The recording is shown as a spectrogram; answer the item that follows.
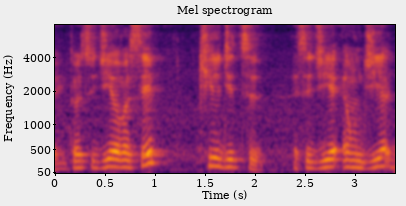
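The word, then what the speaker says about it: kyūjitsu (休日): E ele é pronunciado kyūjitsu.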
